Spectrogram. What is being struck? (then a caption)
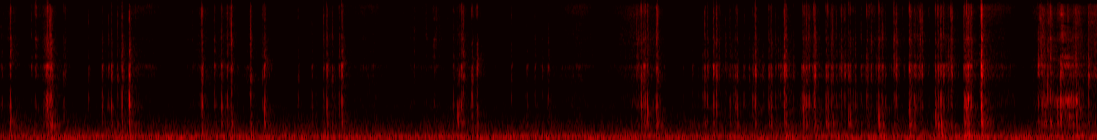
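Hardcover journal with cloth-covered board cover. A medium-size closed hardcover journal with a dark navy covered-board cover printed "Choose your own adventure" is held upright in one hand while the fingertips and nails of the other hand tap rapidly on the front cover. The result is a quiet, steady run of quick, dry clicks and light scratchy taps over a low, rumbling background, with brief bright edges on each tap.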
